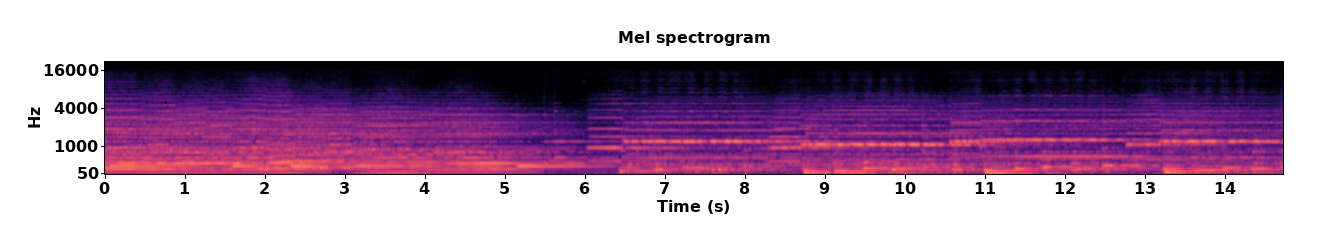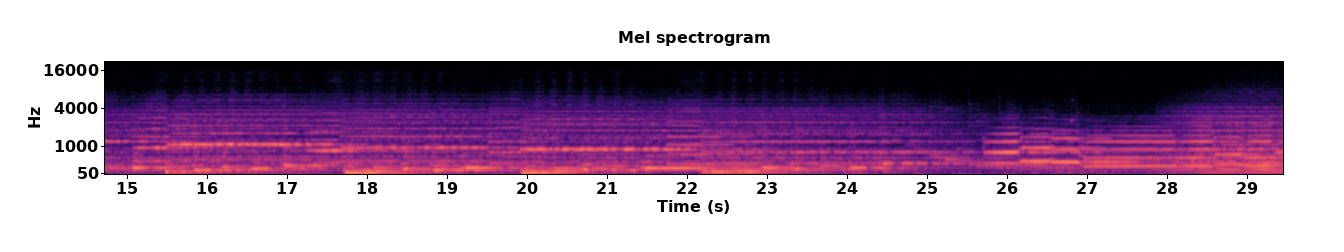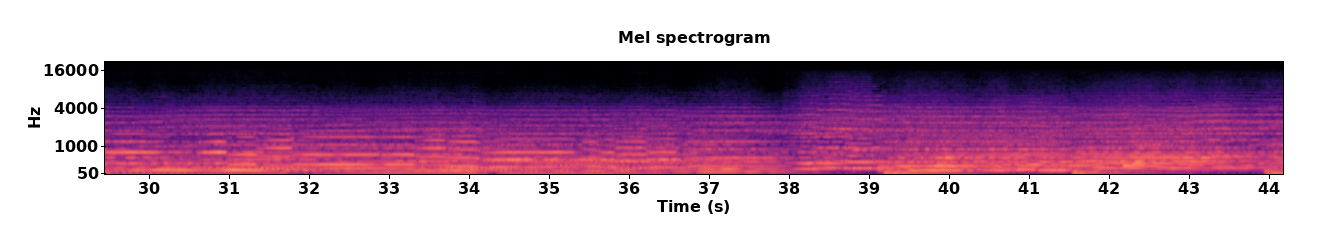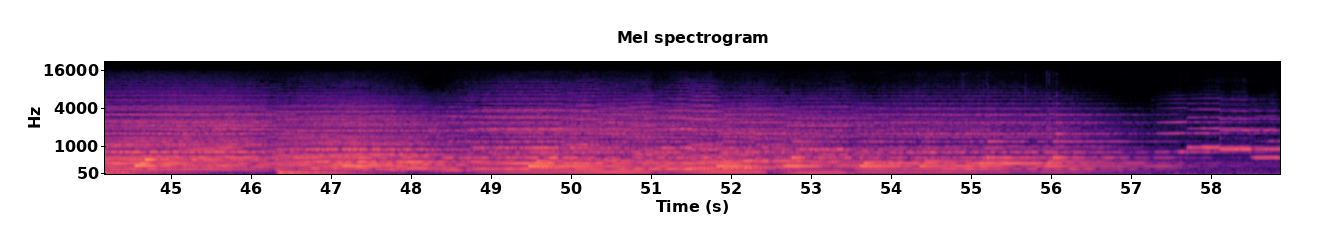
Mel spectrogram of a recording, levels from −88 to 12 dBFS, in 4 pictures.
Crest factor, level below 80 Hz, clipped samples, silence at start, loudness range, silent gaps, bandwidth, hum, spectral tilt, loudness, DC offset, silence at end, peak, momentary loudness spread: 18 dB; -34 dBFS; under 0.1%; 0 s; 5 LU; none; 12 kHz; none; -7.5 dB/octave; -21 LUFS; under 0.1%; 0 s; -4 dBFS; 9 LU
